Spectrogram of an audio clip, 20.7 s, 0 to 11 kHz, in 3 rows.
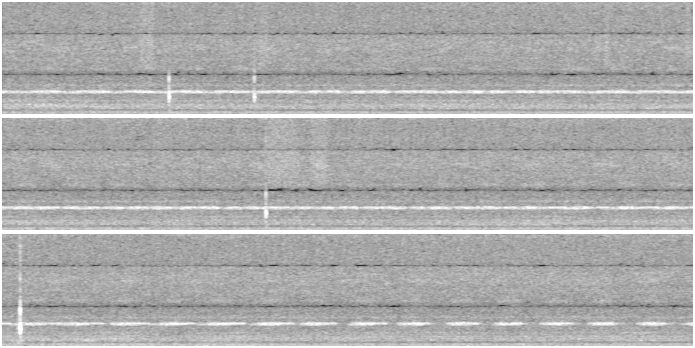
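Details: Crickets chirp steadily at night under the full Sturgeon Moon with clouds passing on 8/6/2017, a high, even trill breaking into pulses over a low rumble.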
